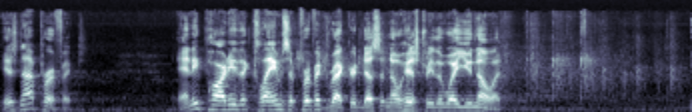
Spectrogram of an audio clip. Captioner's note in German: Applaus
